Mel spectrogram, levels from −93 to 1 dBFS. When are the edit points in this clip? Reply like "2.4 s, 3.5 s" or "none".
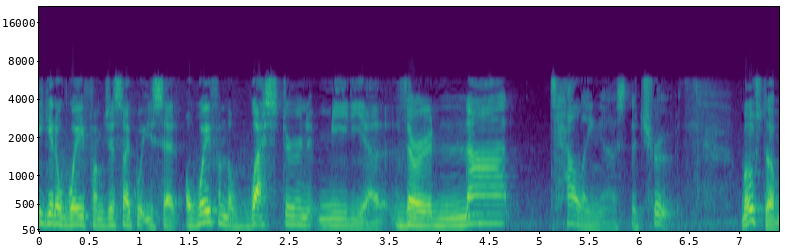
none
